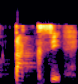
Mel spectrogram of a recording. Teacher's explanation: Então, o X aqui tem som de KS. Ou seja, uma letra tem 2 sons. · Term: dífono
